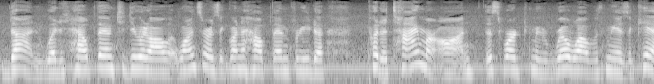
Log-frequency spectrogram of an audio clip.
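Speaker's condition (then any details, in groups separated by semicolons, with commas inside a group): Cerebral palsy; speech noticeably atypical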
